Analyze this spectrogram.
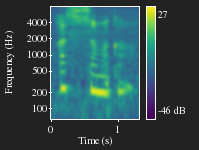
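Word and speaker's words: السمكة: अभी फिर वक्त ये समझिए कि हुरूफ शमसिया में आपको लाम प्रोनाउंस करना नहीं है यानी लाम तारीफ़ को। तो आप किस तरह इसे प्रोनाउंस करोगे? अस्समका, अस्समका। तो आपको डायरेक्ट इस हमज़तुल वस्ल के बाद इस सीन के पास जाना है यानी हुरूफ शमसिया के पास, और उसे शद के साथ प्रोनाउंस करना है।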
